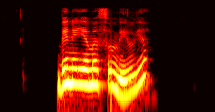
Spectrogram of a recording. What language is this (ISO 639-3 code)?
fry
